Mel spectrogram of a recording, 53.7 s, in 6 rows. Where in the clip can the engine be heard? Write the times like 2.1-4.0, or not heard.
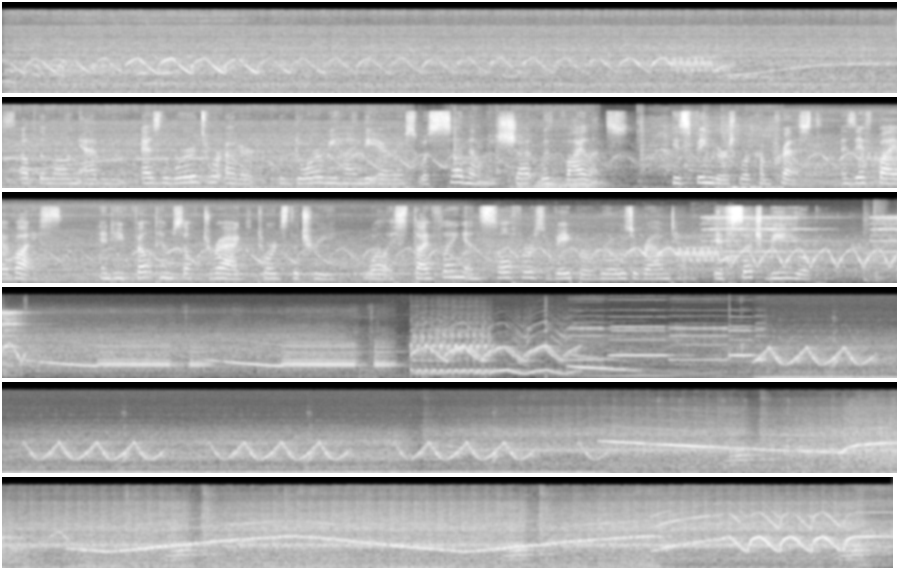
0.0-53.6.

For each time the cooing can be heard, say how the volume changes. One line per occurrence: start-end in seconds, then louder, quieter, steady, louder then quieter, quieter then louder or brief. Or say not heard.
not heard.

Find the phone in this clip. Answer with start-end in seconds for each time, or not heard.
24.9-27.1.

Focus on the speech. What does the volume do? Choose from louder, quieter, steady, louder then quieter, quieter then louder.
steady.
